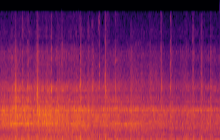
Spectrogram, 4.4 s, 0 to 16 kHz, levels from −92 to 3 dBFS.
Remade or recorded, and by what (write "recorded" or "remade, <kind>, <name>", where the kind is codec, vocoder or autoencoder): remade, codec, SNAC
